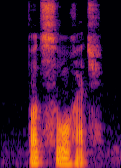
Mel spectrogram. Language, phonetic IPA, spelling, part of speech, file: Polish, [pɔtˈswuxat͡ɕ], podsłuchać, verb, LL-Q809 (pol)-podsłuchać.wav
